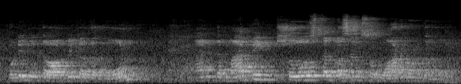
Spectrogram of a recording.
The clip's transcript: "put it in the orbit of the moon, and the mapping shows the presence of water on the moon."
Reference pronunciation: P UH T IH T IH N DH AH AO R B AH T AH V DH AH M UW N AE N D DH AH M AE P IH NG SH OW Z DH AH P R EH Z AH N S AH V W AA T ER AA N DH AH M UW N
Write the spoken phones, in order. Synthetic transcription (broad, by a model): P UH T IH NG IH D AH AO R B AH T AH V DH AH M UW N AE N D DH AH M AE P IH NG SH OW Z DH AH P AH S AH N S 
